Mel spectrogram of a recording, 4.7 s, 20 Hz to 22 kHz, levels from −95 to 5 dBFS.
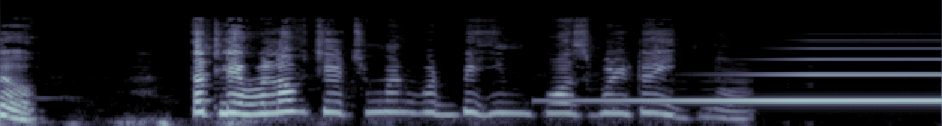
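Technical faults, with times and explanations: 2.66 s to 4.71 s, loudspeaker feedback squeal: a single tone at 753 Hz appears and swells over roughly a second and a half, ending up about 10 dB louder than the speech and lasting to the end of the clip. The microphone is picking up the loudspeaker it drives, and at 753 Hz the loop gain exceeds one, so that frequency keeps feeding on itself. A steady hum or interfering tone would sit at a fixed level from the start, but this one grows on its own.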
